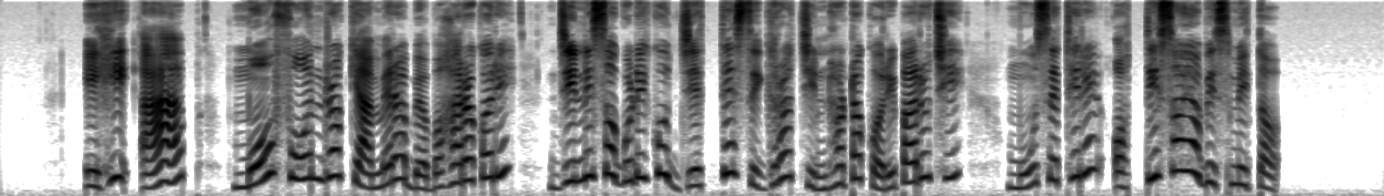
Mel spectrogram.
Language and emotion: Odia, surprised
